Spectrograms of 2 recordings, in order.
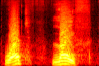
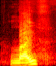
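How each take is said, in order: First: Sudden cry of absolute belief; short, emphatic exclamation of faith. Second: Incredulous question, then a mocking laugh; scornful echo. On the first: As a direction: cry it out with total conviction. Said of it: "a cry of absolute faith". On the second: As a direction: throw it back as a rising, scoffing question. Scornful reply to her faith. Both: A narrator's reading.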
